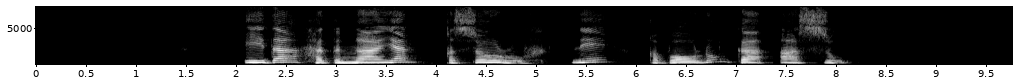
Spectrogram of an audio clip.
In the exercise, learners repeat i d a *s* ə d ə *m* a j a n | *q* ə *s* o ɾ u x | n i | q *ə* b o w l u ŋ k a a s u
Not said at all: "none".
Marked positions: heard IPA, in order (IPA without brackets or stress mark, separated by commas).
ħ, ŋ, q, s, ə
